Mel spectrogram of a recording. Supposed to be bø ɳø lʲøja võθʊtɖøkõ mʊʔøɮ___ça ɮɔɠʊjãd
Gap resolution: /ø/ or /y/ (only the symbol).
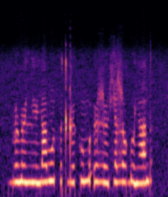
ø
